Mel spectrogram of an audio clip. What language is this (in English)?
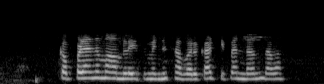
Punjabi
